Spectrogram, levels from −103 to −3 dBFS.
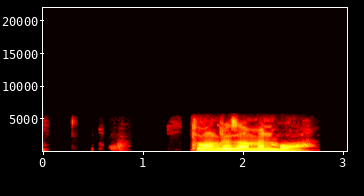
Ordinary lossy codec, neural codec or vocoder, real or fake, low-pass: Opus, 24 kbps; none; real; 5.4 kHz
